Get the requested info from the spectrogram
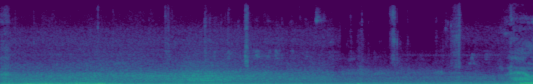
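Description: Quiet outdoor background with no distinct event: a steady low rumble and a faint, even hiss, with a few faint clicks.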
